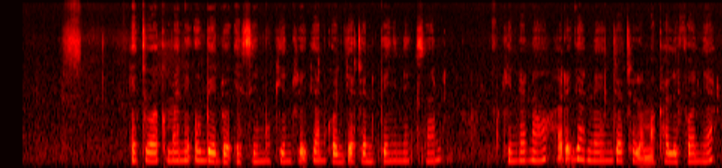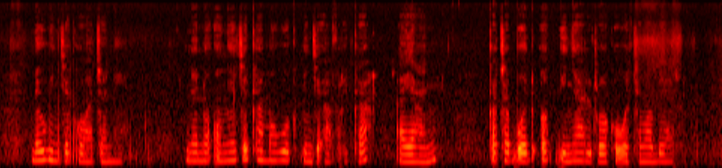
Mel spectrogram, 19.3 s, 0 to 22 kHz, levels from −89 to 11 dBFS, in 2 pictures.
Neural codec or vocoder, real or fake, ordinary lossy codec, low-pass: none; real; none; none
